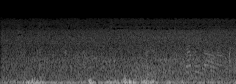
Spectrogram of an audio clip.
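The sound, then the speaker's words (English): A waterfall roars continuously, heard from the bottom of the falls amid drenching spray, a dense, unbroken wash of rushing water and falling spray, with occasional low gusts buffeting the microphone. “I'm down here at the bottom being absolutely drenched by spray.”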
